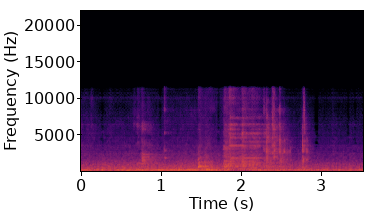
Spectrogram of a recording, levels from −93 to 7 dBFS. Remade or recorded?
remade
